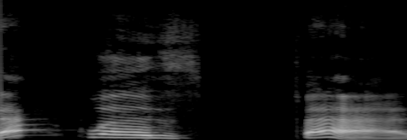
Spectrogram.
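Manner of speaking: acted, slightly skeptical, very high and swooping. A teacher acting out their reaction to essays back in twenty minutes, mock-skeptical. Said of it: "Like I'm a little skeptical".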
